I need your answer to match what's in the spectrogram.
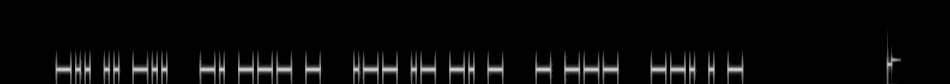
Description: Morse code, heard as a keyed tone, about 25 wpm, 700 Hz. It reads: DID NOT WANT TO GET
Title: Sets of 5 Words Encore2 25wpm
